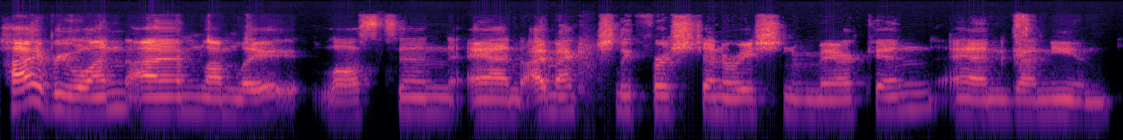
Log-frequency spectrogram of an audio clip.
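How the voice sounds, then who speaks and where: A woman in her twenties introducing herself as a panelist in a relaxed way. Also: fairly low pitch, moderate pace.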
